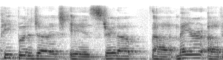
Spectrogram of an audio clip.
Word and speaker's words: Buttigieg: No, it's Buttigieg.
